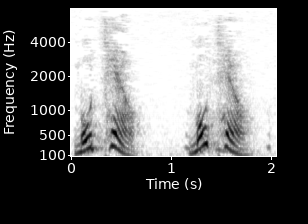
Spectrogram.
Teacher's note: Because that S at the bottom, when pushed up against followed by an H, turns it into the aspirated sound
